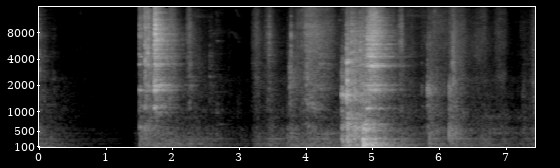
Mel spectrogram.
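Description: Porcelain bowls and a metal spoon clinking and knocking on a metal serving tray, in several separate strikes with short ringing, the loudest about five seconds in.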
